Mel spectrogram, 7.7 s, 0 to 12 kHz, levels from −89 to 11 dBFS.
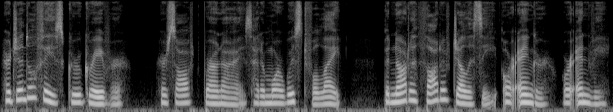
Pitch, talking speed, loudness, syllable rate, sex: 195 Hz, 190 wpm, -18 LUFS, 4.8 syllables/s, female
